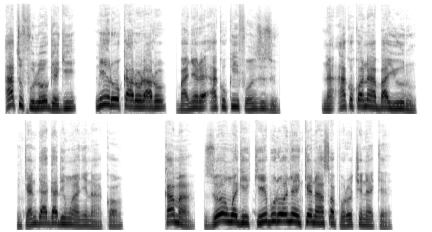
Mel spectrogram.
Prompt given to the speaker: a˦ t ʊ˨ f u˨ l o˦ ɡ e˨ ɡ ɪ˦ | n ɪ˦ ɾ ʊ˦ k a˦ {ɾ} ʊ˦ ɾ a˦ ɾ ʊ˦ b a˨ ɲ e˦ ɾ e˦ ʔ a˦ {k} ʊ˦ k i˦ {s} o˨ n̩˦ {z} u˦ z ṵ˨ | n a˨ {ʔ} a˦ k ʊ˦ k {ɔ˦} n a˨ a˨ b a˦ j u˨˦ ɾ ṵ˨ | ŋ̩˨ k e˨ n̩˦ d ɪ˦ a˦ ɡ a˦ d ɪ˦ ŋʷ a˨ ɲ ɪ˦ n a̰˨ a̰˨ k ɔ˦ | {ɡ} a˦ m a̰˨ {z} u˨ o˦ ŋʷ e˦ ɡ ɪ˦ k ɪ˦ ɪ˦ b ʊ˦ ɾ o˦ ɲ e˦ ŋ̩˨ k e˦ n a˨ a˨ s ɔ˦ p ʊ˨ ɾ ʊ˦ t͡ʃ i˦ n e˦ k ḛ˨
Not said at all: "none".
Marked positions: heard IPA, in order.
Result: ɾ, k, f, z, ʔ, ɔ˦, k, z

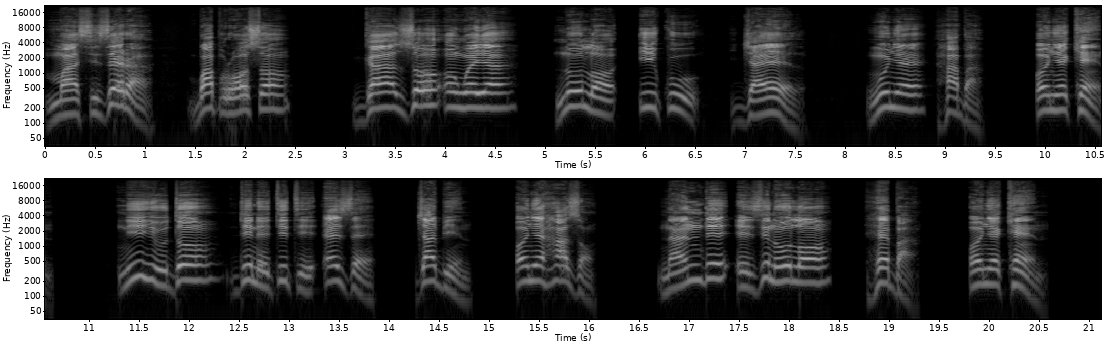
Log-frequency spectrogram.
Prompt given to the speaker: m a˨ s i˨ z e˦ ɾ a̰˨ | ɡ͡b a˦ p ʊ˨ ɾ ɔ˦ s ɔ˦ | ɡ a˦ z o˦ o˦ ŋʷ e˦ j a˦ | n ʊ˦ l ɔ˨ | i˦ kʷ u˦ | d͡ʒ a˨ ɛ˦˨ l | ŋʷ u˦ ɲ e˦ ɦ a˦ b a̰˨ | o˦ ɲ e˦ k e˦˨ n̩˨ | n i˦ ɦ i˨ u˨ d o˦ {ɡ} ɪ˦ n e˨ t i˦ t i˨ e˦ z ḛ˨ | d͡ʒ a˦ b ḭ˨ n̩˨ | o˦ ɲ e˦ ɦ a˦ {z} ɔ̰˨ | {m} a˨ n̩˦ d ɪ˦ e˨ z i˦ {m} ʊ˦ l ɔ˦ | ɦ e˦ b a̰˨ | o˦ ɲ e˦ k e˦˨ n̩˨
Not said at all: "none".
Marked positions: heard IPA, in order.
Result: d, z, n, n

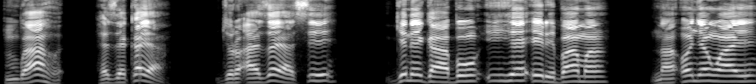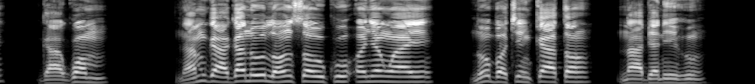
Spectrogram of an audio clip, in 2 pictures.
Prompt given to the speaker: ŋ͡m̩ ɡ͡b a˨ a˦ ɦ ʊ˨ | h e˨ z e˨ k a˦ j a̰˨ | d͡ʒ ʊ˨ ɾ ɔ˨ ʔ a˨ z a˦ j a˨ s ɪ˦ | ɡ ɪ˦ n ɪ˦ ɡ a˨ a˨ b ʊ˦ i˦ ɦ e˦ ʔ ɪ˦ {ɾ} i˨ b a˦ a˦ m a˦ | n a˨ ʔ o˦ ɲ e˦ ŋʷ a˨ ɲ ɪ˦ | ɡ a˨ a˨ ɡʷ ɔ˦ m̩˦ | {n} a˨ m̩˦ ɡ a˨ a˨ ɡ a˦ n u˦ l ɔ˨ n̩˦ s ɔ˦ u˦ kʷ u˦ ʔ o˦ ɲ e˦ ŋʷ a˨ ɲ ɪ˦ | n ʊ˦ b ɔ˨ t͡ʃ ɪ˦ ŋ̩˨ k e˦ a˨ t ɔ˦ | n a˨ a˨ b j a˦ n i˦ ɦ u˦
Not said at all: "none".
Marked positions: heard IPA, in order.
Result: ɾ, n

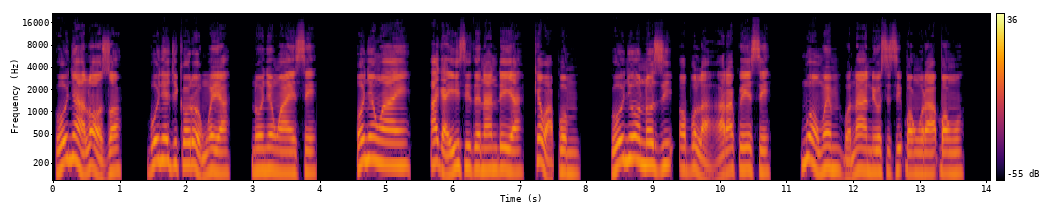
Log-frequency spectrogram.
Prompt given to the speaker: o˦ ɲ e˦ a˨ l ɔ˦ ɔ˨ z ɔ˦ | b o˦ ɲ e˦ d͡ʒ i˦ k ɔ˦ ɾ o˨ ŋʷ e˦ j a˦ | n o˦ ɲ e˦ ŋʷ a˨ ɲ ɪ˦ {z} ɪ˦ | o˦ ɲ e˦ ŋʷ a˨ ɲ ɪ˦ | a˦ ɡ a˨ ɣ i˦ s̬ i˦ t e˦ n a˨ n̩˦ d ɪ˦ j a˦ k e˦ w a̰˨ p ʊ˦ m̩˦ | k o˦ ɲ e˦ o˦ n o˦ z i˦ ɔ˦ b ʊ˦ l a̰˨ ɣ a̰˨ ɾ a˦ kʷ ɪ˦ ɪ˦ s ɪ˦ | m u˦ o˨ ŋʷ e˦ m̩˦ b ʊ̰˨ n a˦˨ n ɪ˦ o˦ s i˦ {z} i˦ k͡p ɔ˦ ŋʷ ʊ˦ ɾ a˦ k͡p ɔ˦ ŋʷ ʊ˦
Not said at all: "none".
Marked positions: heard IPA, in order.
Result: s, s

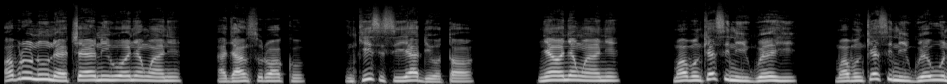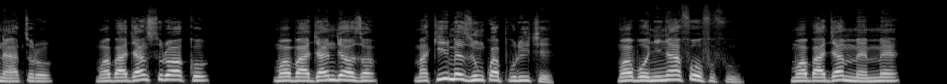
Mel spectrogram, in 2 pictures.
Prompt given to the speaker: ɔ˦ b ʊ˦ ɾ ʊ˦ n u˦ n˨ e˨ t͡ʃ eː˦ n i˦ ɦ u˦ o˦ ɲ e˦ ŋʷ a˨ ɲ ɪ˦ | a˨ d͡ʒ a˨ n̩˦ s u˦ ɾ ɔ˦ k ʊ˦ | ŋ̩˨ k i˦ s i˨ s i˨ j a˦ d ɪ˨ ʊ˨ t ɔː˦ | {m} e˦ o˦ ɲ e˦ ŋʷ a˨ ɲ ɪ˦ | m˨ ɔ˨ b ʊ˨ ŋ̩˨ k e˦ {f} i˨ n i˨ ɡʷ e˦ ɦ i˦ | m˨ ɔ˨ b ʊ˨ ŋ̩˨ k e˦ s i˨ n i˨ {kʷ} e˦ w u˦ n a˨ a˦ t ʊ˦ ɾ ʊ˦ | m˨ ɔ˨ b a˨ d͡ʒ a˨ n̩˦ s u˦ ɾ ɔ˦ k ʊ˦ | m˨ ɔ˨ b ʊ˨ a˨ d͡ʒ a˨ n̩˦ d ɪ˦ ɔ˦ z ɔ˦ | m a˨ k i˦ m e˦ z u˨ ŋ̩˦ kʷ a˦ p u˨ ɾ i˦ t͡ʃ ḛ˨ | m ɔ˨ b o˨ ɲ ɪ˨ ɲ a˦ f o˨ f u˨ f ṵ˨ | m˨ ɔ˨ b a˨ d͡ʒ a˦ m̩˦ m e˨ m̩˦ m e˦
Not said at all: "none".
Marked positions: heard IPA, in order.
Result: ɲ, s, ɡʷ

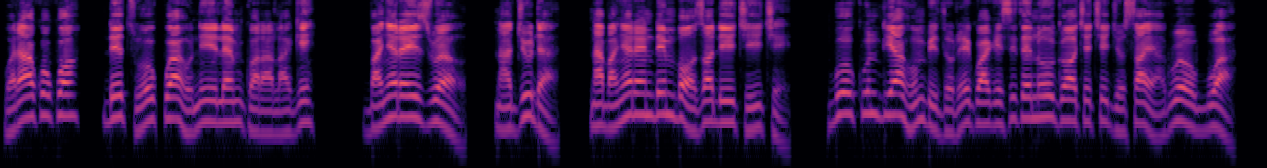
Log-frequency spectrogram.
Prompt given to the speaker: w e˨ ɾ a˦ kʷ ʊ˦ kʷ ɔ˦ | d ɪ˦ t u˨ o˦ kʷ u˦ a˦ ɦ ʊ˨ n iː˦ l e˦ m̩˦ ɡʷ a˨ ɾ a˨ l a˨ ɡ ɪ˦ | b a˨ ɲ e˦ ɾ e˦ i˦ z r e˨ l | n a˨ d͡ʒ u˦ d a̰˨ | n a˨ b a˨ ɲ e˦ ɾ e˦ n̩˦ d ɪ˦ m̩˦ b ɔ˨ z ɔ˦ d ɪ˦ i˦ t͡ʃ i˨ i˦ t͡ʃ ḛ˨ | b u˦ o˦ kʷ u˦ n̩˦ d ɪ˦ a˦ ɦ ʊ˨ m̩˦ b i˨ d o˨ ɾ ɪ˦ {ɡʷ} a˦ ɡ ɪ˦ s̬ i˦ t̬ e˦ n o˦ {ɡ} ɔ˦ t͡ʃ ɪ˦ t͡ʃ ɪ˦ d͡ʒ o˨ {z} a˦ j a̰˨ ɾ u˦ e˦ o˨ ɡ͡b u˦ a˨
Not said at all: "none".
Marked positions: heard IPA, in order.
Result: ɡʷ, ɡ, s

